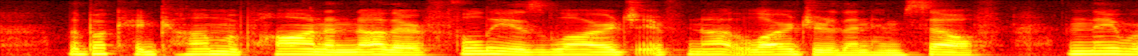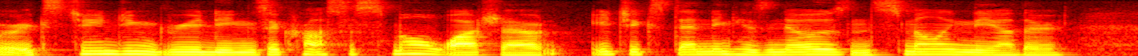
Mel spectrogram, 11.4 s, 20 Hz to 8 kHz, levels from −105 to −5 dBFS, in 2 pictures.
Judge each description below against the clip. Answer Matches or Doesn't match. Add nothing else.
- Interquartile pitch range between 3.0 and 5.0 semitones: Doesn't match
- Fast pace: Doesn't match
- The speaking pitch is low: Matches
